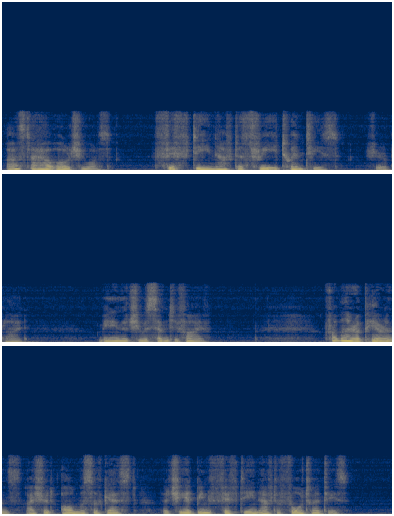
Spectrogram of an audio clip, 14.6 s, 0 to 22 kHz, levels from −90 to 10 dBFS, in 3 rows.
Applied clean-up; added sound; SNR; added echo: none; none; none; reverberation time 0.4 s.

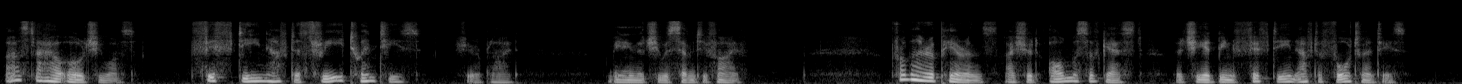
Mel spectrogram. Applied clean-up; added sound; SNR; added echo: none; none; none; none.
